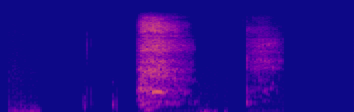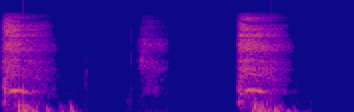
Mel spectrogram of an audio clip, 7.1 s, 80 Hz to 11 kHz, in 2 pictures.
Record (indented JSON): {
  "exhalation_length": "7.1 s",
  "exhalation_amplitude": 16316,
  "exhalation_signal_mean_std_ratio": 0.37,
  "survey_phase": "beta (2021-08-13 to 2022-03-07)",
  "age": "18-44",
  "gender": "Female",
  "wearing_mask": "No",
  "symptom_cough_any": true,
  "symptom_runny_or_blocked_nose": true,
  "symptom_sore_throat": true,
  "symptom_headache": true,
  "symptom_other": true,
  "symptom_onset": "7 days",
  "smoker_status": "Ex-smoker",
  "respiratory_condition_asthma": false,
  "respiratory_condition_other": false,
  "recruitment_source": "REACT",
  "submission_delay": "1 day",
  "covid_test_result": "Negative",
  "covid_test_method": "RT-qPCR",
  "influenza_a_test_result": "Unknown/Void",
  "influenza_b_test_result": "Unknown/Void"
}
